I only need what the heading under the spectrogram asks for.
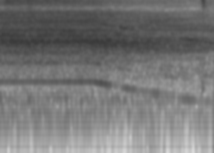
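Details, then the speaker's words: Bissell Powerforce Compact upright vacuum before restoration: a thin, high motor whine that sags slightly, with no rush of air. The airflow is badly clogged, so the motor over-revs. "so we are very clogged and if you have these machines or no these machines then you can probably hear the the motor spinning up a little too high"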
